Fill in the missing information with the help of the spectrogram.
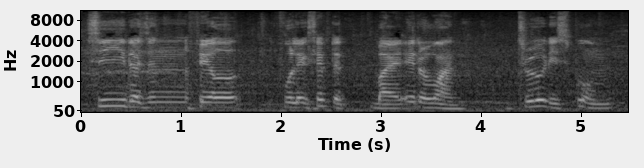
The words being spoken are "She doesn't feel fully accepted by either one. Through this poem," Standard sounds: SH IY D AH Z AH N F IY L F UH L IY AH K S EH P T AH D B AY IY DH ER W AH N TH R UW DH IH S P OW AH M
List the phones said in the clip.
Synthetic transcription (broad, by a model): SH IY D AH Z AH N F IY L F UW L IY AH K S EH P T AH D B AY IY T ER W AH N T R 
